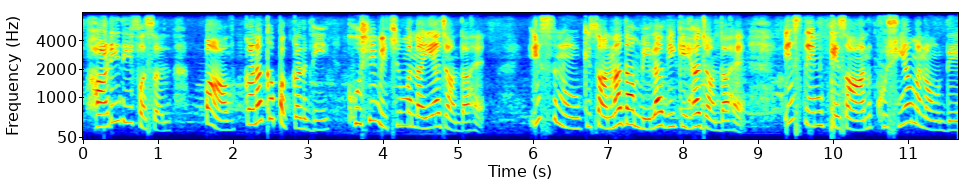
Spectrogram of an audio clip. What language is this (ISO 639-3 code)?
pan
